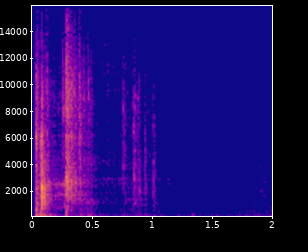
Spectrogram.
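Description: Hot Wheels Split Speeders Ninja Chop launcher firing a plastic toy car down the orange track: a sharp plastic clack at the launch, a lighter click about a third of a second later, and a few faint ticks near one second as the car, split in half by the chopper, rolls out.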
